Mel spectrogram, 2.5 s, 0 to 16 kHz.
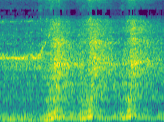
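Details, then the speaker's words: Boosted small-block Chevy S10 after months of fixes, warm after 10–15 minutes running on a ~98°F day: three quick, clean blips that climb and fall smoothly back to a steady idle, no knock or miss. Sounds healthy. "Been running for about 10, probably 15 minutes now. Sounds healthy."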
